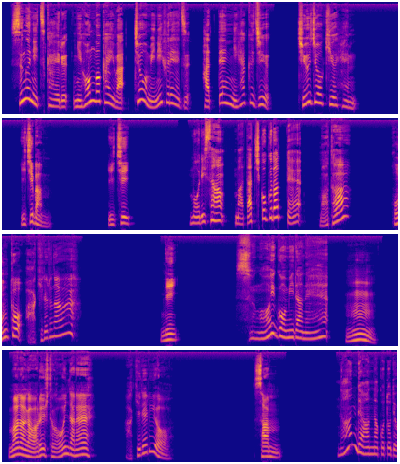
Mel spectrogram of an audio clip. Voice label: Quick Japanese Conversation Phrases, Learn Japanese; 210 Quick Japanese Conversation Phrases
